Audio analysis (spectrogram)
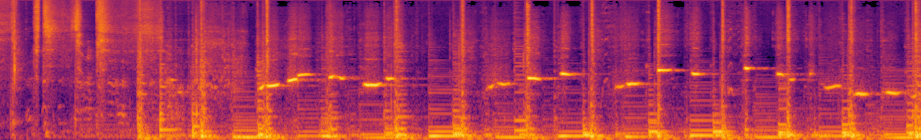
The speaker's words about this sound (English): Oh, yeah, whistling.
